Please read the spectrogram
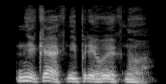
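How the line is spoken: Exhaled, weary. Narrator (Russian): выдохнул Степан

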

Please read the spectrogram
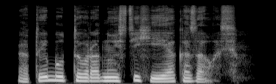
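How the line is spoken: Soft remark. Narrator (Russian): мягко заметил Ролан

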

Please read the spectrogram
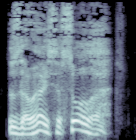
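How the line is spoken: Hoarse wheeze. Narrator (Russian): прохрипел Руди

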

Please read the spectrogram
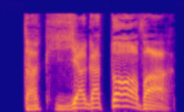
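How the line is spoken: Nearly shouting. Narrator (Russian): Варвара уже практически кричала

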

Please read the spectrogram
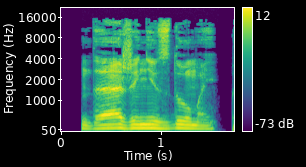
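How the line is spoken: Warning grumble. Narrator (Russian): предостерегающе проворчал Рамон

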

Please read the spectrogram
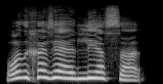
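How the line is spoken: Sobbing. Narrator (Russian): сообщает Арон сквозь рыдание

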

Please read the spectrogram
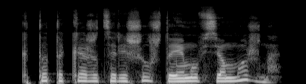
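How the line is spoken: Quiet but very angry. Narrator (Russian): негромко, но очень зло спрашивает

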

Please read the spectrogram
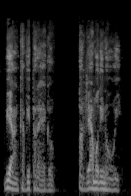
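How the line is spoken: Agitated, irritated interruption. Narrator (Italian): interruppe egli con voce alterata, poiché quei discorsi lo turbavano e irritavano

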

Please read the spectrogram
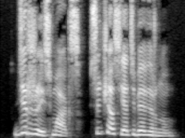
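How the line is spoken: Plain. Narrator (Russian): сказал он

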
